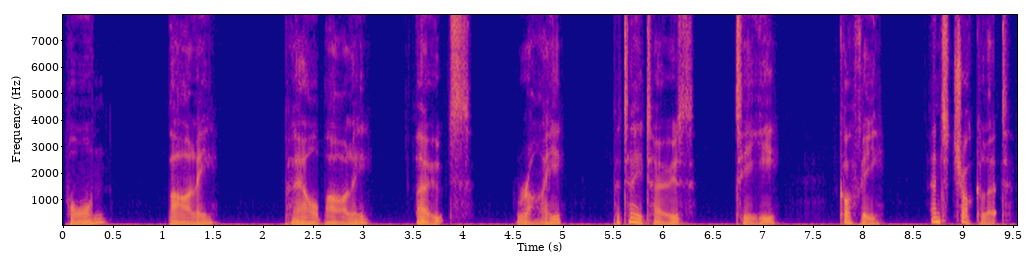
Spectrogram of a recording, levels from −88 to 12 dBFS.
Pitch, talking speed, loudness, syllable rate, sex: 95 Hz, 70 wpm, -20 LUFS, 3.4 syllables/s, male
